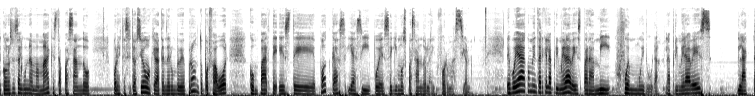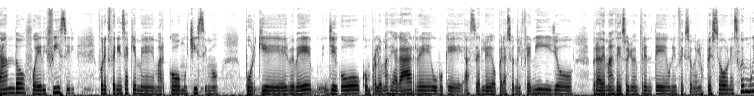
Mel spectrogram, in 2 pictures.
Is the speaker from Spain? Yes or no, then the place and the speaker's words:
no; Dominican Republic; now in Seattle, United States; Soy dominicana y vivo en Seattle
